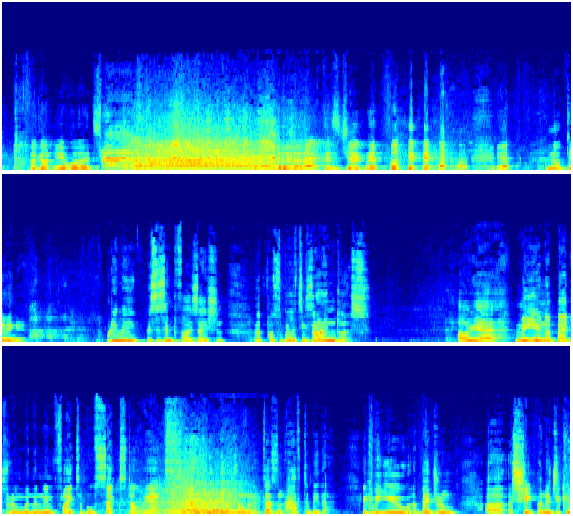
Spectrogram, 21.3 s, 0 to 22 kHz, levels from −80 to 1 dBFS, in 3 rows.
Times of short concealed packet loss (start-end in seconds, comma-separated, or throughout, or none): none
